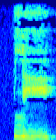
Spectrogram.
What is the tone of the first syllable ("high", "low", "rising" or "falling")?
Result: low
